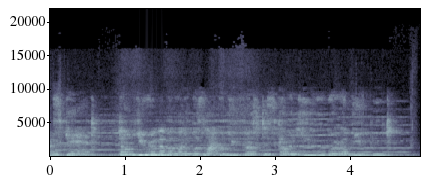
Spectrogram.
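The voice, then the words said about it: Slight African-tinged accent. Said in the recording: “a good accent, though. It's like quite African-y. ... It's like a tint of African. ... I think that's quite good, actually”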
